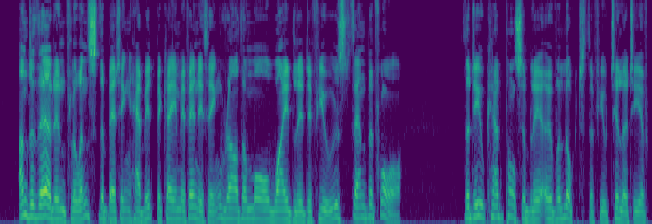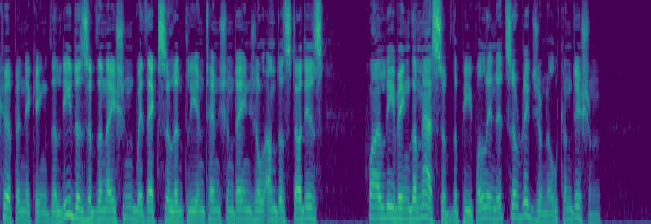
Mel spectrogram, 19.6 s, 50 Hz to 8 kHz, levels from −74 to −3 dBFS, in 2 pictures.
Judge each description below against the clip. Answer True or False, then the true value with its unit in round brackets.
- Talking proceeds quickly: False (140 wpm)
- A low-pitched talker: True (130 Hz)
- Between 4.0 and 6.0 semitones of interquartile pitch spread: False (3.3 semitones)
